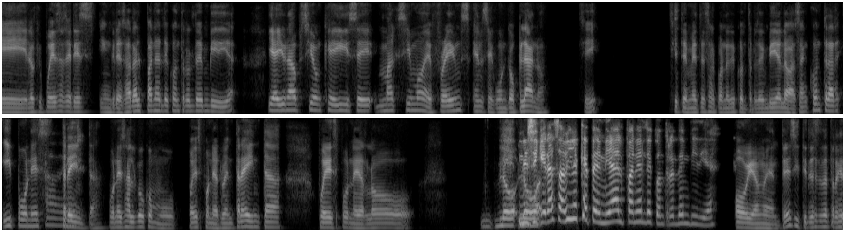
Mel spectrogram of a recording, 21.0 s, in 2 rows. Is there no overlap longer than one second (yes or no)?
yes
